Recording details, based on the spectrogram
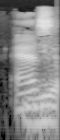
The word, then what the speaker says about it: Asleson: And am I pronouncing your last name correctly? – Asleson? Yes, you are. It's pronounced a bunch of different ways, and I love it every time.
